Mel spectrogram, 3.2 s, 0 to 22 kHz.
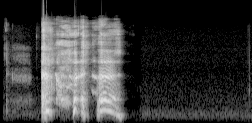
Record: {"cough_length": "3.2 s", "cough_amplitude": 32562, "cough_signal_mean_std_ratio": 0.39, "survey_phase": "beta (2021-08-13 to 2022-03-07)", "age": "65+", "gender": "Female", "wearing_mask": "No", "symptom_none": true, "smoker_status": "Never smoked", "respiratory_condition_asthma": false, "respiratory_condition_other": false, "recruitment_source": "REACT", "submission_delay": "2 days", "covid_test_result": "Negative", "covid_test_method": "RT-qPCR", "influenza_a_test_result": "Negative", "influenza_b_test_result": "Negative"}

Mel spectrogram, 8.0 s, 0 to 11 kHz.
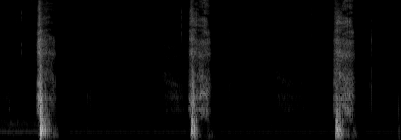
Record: {"exhalation_length": "8.0 s", "exhalation_amplitude": 32768, "exhalation_signal_mean_std_ratio": 0.21, "survey_phase": "alpha (2021-03-01 to 2021-08-12)", "age": "65+", "gender": "Female", "wearing_mask": "No", "symptom_none": true, "smoker_status": "Never smoked", "respiratory_condition_asthma": false, "respiratory_condition_other": false, "recruitment_source": "REACT", "submission_delay": "2 days", "covid_test_result": "Negative", "covid_test_method": "RT-qPCR"}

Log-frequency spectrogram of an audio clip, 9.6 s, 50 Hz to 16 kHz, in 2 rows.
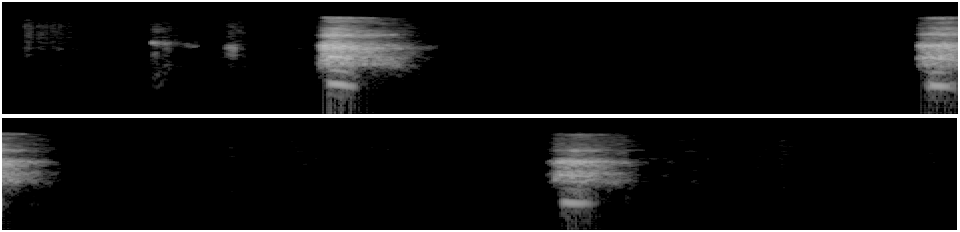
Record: {"exhalation_length": "9.6 s", "exhalation_amplitude": 2511, "exhalation_signal_mean_std_ratio": 0.22, "survey_phase": "beta (2021-08-13 to 2022-03-07)", "age": "18-44", "gender": "Female", "wearing_mask": "No", "symptom_none": true, "smoker_status": "Never smoked", "respiratory_condition_asthma": true, "respiratory_condition_other": false, "recruitment_source": "REACT", "submission_delay": "3 days", "covid_test_result": "Negative", "covid_test_method": "RT-qPCR"}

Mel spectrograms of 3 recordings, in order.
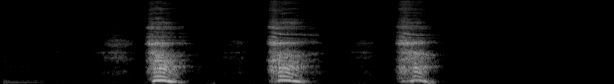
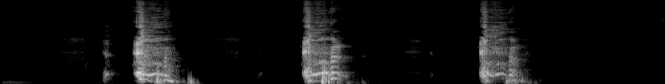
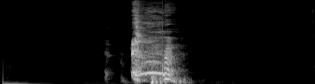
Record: {"exhalation_length": "6.1 s", "exhalation_amplitude": 13456, "exhalation_signal_mean_std_ratio": 0.34, "three_cough_length": "6.7 s", "three_cough_amplitude": 32766, "three_cough_signal_mean_std_ratio": 0.31, "cough_length": "3.2 s", "cough_amplitude": 31143, "cough_signal_mean_std_ratio": 0.33, "survey_phase": "beta (2021-08-13 to 2022-03-07)", "age": "65+", "gender": "Male", "wearing_mask": "No", "symptom_none": true, "smoker_status": "Never smoked", "respiratory_condition_asthma": false, "respiratory_condition_other": false, "recruitment_source": "REACT", "submission_delay": "2 days", "covid_test_result": "Negative", "covid_test_method": "RT-qPCR", "influenza_a_test_result": "Negative", "influenza_b_test_result": "Negative"}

